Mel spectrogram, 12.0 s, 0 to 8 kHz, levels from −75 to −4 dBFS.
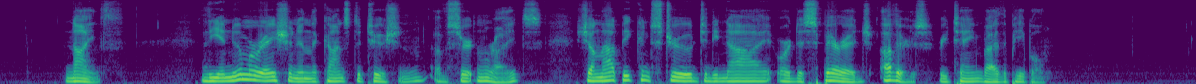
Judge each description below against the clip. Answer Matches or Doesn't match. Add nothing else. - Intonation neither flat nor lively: Matches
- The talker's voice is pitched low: Matches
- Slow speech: Matches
